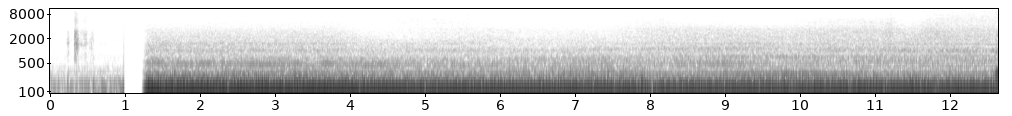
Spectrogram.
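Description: A vehicle engine idling steadily, a loud, even low drone that starts suddenly about a second in after a moment of near silence.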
